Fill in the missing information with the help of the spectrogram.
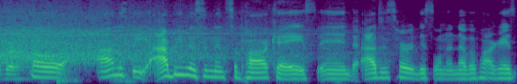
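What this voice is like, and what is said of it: Charlotte, North Carolina accent. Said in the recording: “Where's that accent from? ... I'm from Charlotte, North Carolina.”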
